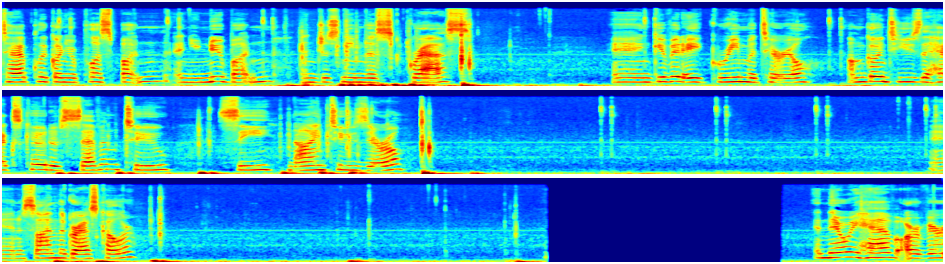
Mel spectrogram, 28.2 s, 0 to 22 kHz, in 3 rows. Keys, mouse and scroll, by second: 0.4 click, 3.2-3.9 typing, 4.5 Return, 6.3 click, 9.8-12.7 typing, 13.5 Return, 15.3 click, 20.2 a, 20.6 scroll down 1, 22.4-23.7 shift+middle drag, 24.2-24.5 scroll down 1, 25.1 shift+middle click.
